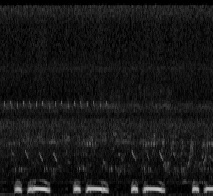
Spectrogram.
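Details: Zebra dove calling to lure wild birds: a short coo followed by a longer drawn note sliding slightly downward, the pair repeated four times at a steady pace, with faint high chirps of other birds behind.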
